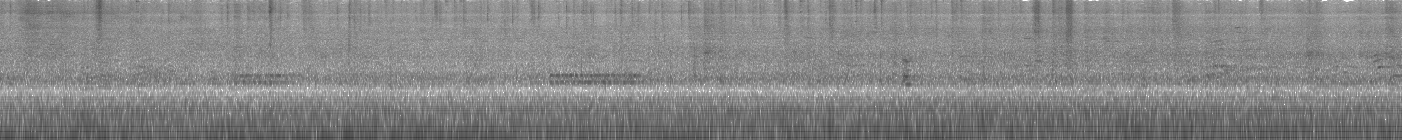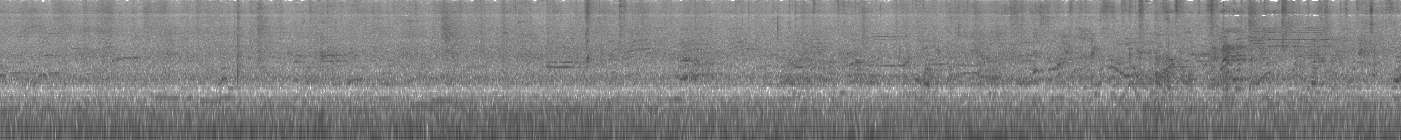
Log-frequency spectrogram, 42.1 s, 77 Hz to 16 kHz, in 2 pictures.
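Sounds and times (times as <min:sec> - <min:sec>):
store background rumble: 0:00.0 - 0:42.0.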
